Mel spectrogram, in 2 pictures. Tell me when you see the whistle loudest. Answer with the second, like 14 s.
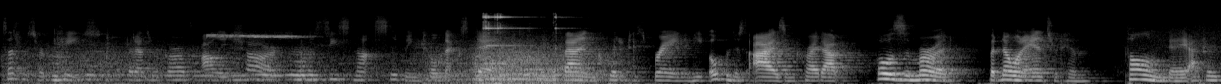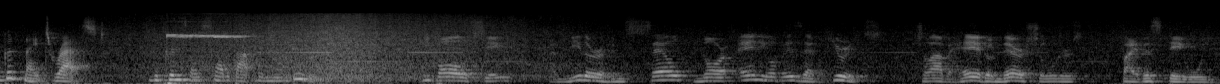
14 s.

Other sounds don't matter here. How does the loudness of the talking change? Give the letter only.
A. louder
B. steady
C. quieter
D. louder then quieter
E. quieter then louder
D.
